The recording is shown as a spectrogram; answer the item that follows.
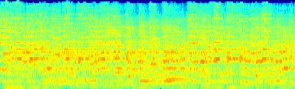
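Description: Folk string band playing dance music: a fiddle melody over a bowed bass line, steady throughout.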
